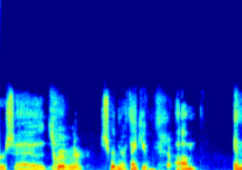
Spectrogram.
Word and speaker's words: Scrivener: they'll use, I don't know if I'll pronounce it right, but Scrivener or... Scrivener.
